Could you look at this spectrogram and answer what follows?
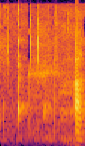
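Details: Infant with hiccups: two brief, sharp catch-like sounds in a quiet room.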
